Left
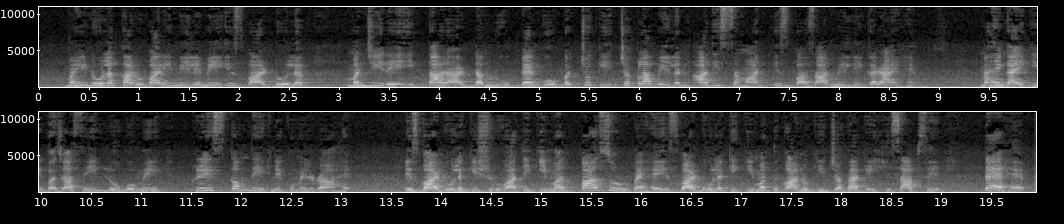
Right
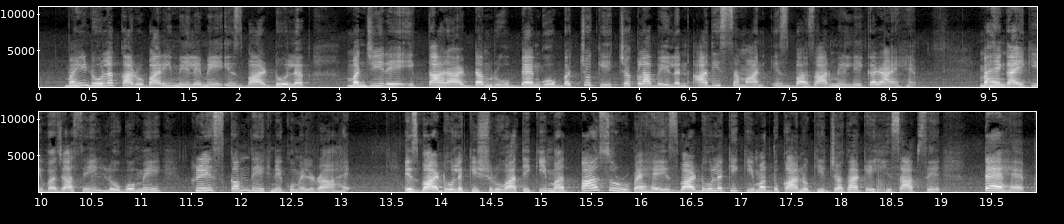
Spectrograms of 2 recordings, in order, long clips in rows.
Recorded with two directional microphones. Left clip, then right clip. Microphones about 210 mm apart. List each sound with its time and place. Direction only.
0.3 s a woman's voice: 50° right (ahead or behind)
